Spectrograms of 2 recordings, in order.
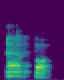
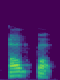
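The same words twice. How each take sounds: First: The first vowel is light and thin. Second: The first vowel is heavy and thick. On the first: The speaker calls it right. "A tipis. Qaf, qaf tebal" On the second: The speaker calls it wrong. "Jangan terpengaruh menjadi aqa"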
